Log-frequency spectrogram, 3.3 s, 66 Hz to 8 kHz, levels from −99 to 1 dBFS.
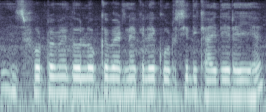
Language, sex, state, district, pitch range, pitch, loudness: Hindi, male, Chhattisgarh, Bastar, 135-150 Hz, 145 Hz, -14 LUFS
